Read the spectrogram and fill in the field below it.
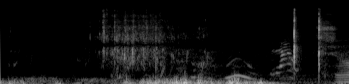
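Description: Water splashes as fish thrash at the surface.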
